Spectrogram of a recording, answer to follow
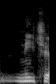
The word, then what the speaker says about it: Nietzsche: First of all, Nietzsche is actually the correct way to pronounce it. If you're going to go with German, by the way, I'll just put that down. But Nietzsche is fine.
